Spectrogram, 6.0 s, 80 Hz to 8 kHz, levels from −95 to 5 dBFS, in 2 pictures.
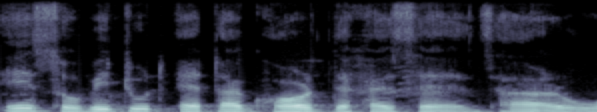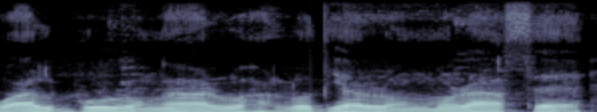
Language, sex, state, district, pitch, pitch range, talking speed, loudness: Assamese, female, Assam, Kamrup Metropolitan, 130 Hz, 125-140 Hz, 130 wpm, -19 LUFS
